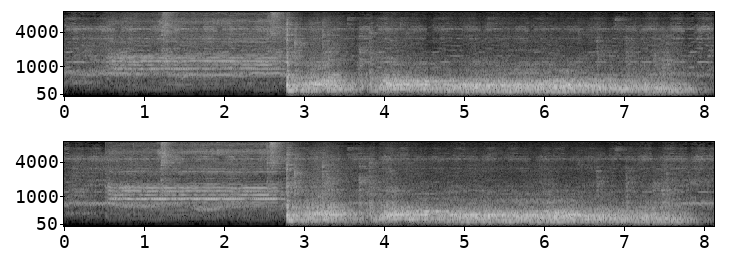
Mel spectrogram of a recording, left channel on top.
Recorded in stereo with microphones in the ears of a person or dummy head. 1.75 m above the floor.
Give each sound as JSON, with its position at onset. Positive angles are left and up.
{"t": 0.5, "sound": "singing", "side_deg": -70, "distance_m": 2.0}
{"t": 2.8, "sound": "a sliding door", "side_deg": -10, "distance_m": 1.9}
